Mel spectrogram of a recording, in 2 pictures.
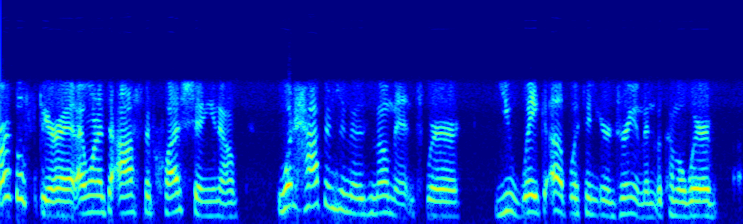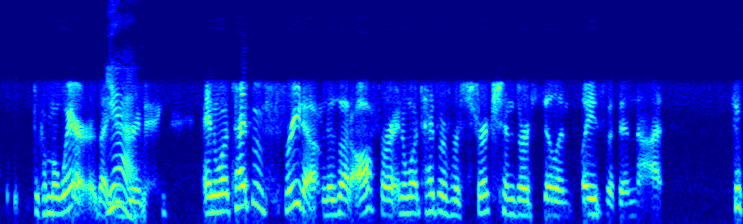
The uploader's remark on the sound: called in to chat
